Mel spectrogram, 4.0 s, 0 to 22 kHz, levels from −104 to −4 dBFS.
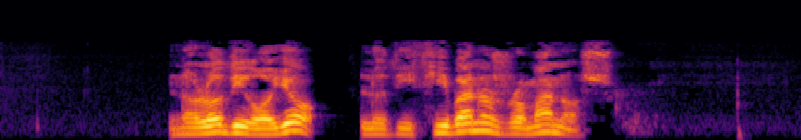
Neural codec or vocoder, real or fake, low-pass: none; real; 7.2 kHz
